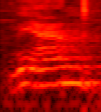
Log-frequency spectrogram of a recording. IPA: mi ˈænd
